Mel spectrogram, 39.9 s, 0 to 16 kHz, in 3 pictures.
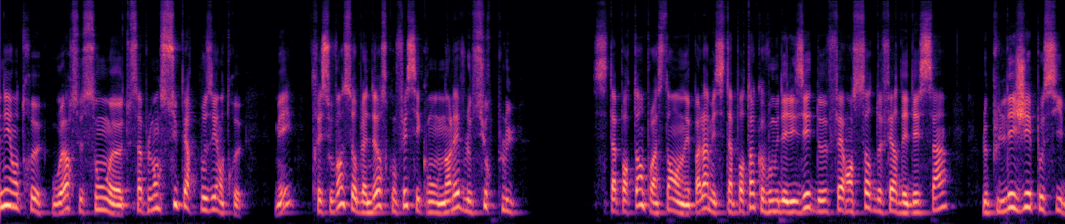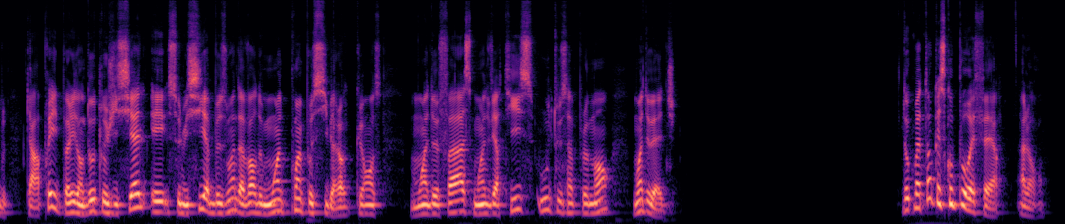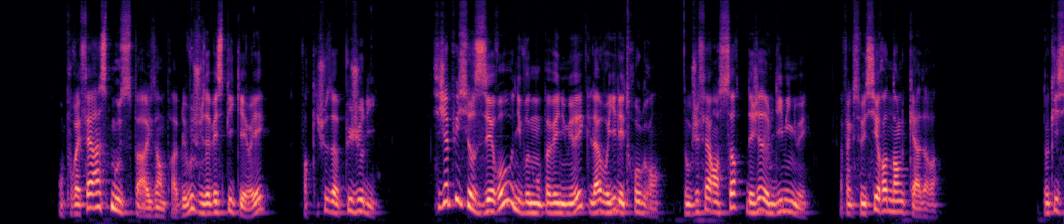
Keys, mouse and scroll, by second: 22.0-26.8 middle drag, 26.8 Tab, 29.0-30.8 drag, 30.6 middle click, 35.4 s, 37.5-39.4 drag.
